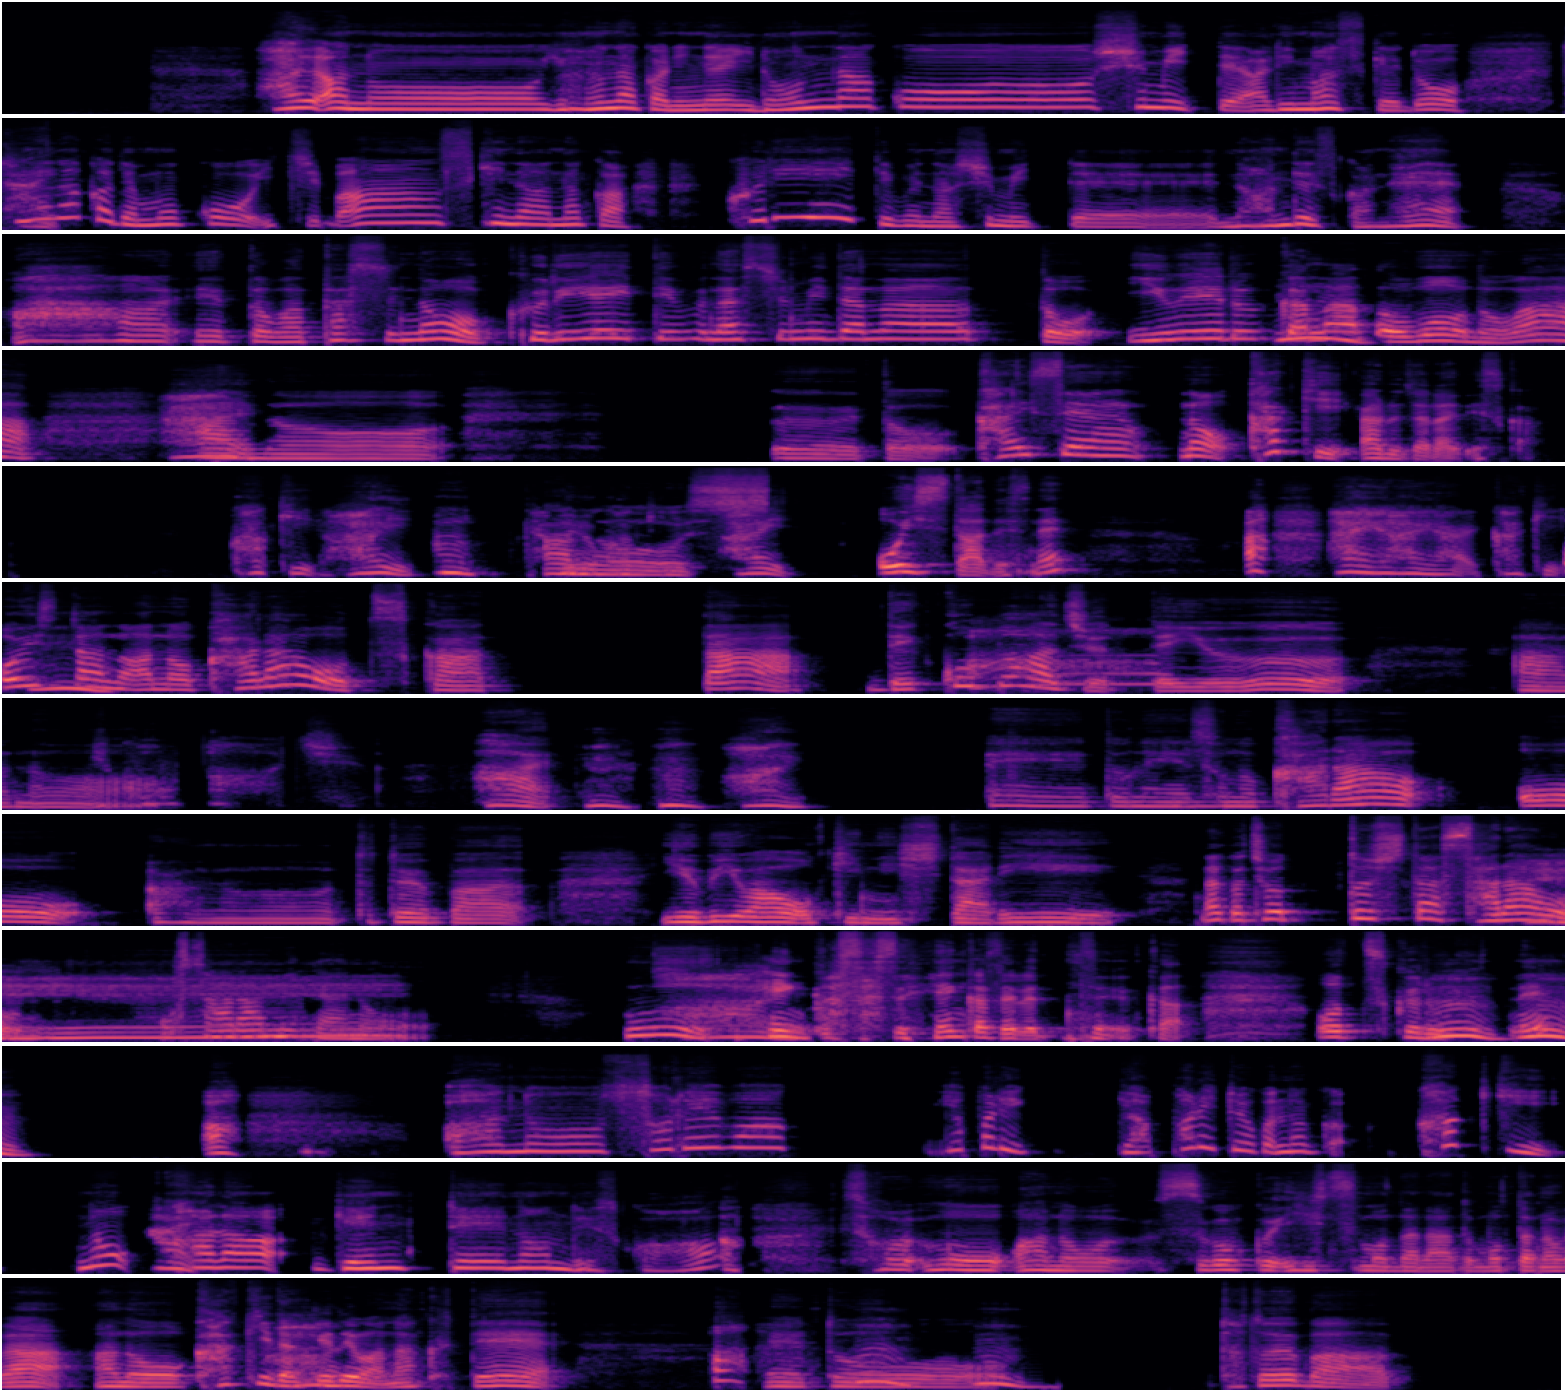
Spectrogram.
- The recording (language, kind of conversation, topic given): Japanese, podcast, あなたの一番好きな創作系の趣味は何ですか？
- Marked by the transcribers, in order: laughing while speaking: "変化させ 変化されるっていうか"; tapping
